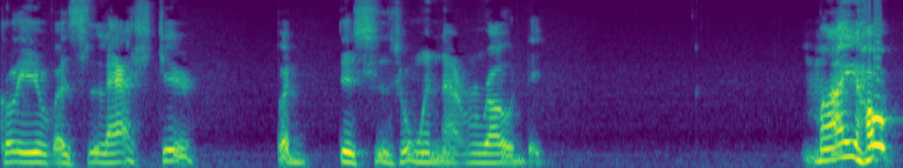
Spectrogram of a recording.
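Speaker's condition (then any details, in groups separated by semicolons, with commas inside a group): Cerebral palsy; fine motor impairment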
